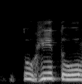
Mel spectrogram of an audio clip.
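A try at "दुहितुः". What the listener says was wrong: துஹிதுஹு அல்ல, pronounce the visargam also.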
